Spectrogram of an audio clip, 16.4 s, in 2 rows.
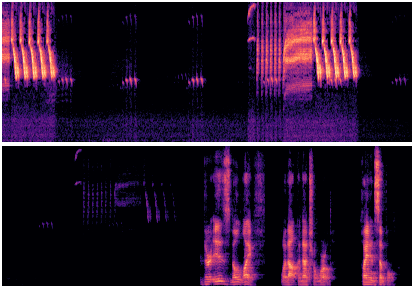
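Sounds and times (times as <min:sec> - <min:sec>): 
cricket chirping: 0:00.0 - 0:10.1
dawn birdsong: 0:00.0 - 0:11.9
speech: 0:12.2 - 0:16.2.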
